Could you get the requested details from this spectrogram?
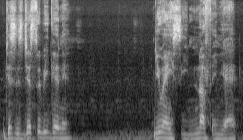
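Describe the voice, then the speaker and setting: A man's voice: mid-range voice, steady tone, takes it slowly, a little mellow, faint music behind. A man giving taunting commentary, mocking his listeners with rhetorical questions. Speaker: social media commentator.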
